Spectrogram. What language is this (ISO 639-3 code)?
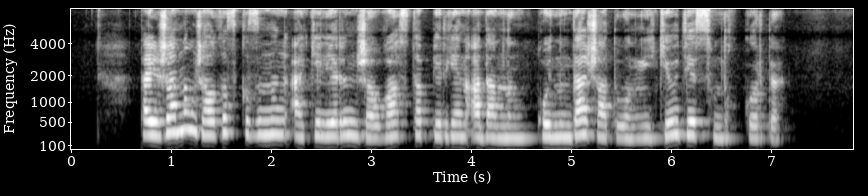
kaz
